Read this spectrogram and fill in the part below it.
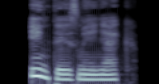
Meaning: nominative plural of intézmény
- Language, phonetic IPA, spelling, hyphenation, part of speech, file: Hungarian, [ˈinteːzmeːɲɛk], intézmények, in‧téz‧mé‧nyek, noun, Hu-intézmények.ogg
